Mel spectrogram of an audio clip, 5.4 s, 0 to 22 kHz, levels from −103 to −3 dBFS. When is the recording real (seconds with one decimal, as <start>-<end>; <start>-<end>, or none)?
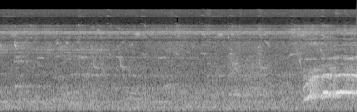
0.6-3.6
